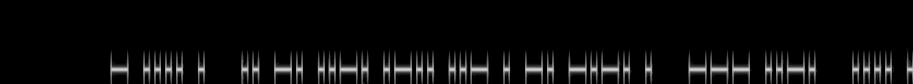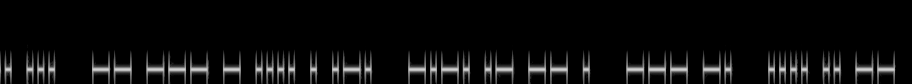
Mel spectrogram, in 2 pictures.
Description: Morse code, heard as a keyed tone, about 22 wpm, 700 Hz. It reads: THE INFLUENCE OF HIS MOTHER CAME ON HIM
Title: Sentences from Top 1100 Words 22wpm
